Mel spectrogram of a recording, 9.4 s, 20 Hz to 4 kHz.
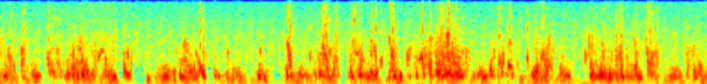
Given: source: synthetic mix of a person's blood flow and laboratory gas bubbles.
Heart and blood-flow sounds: Doppler ultrasound of blood flow; precordium
0.00-0.22 s: bubbles
0.26-0.39 s: bubbles
0.61-1.56 s: bubbles
1.60-1.86 s: bubbles
2.27-2.78 s: bubbles
2.81-2.92 s: bubbles
3.01-3.08 s: bubbles
3.41-3.54 s: bubbles
3.76-3.94 s: bubbles
4.11-4.54 s: bubbles
4.63-5.12 s: bubbles
5.15-5.33 s: bubbles
5.39-6.28 s: bubbles
6.50-6.93 s: bubbles
7.00-7.42 s: bubbles
7.75-8.80 s: bubbles
9.10-9.43 s: bubbles
From the record:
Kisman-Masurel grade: 444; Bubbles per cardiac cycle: continuous sound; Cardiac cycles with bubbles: 100%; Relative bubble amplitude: maximal (0.775 to 0.999); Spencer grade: 4 (maximum detectable bubble signal sounding continuously throughout systole and diastole of every cardiac period, and overriding the amplitude of the normal cardiac signals); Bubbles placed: only in the low amplitude regions of the cardiac cycle

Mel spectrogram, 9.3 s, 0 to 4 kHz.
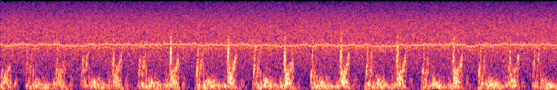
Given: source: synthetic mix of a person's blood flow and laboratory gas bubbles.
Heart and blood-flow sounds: Doppler ultrasound of blood flow; precordium
no bubbles
From the record:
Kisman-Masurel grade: 000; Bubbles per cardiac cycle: 0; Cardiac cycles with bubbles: 0%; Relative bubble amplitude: no bubbles discernible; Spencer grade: 0 (complete lack of bubble signals)

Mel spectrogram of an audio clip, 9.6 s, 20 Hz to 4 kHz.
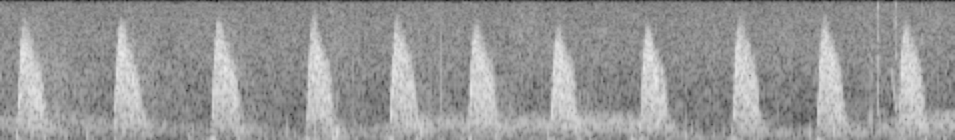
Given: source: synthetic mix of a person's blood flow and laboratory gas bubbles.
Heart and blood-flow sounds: Doppler ultrasound of blood flow; subclavian vein
8.59-9.13 s: bubbles
9.20-9.24 s: bubbles
From the record:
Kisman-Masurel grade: 211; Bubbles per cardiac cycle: several, 3 to 8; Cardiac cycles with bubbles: 1 to 10%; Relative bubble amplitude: barely perceptible (0.100 to 0.250); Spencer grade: 1 (occasional bubble signal discernible with the cardiac motion signal, with majority of cardiac periods free of bubbles); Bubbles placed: anywhere in the cardiac cycle

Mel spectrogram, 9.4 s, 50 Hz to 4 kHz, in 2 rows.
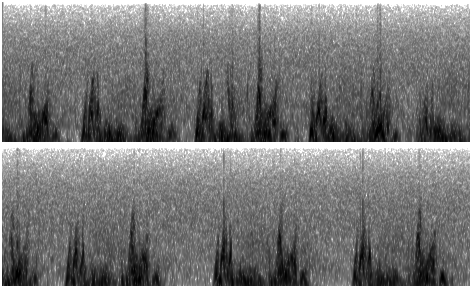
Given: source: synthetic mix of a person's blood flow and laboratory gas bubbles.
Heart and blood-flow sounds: Doppler ultrasound of blood flow; precordium
2.22-2.37 s: bubbles
From the record:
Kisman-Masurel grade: 113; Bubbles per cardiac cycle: 1 to 2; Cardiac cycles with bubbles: 1 to 10%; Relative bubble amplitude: loud (0.450 to 0.775); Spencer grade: 1 (occasional bubble signal discernible with the cardiac motion signal, with majority of cardiac periods free of bubbles); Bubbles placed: only in the low amplitude regions of the cardiac cycle

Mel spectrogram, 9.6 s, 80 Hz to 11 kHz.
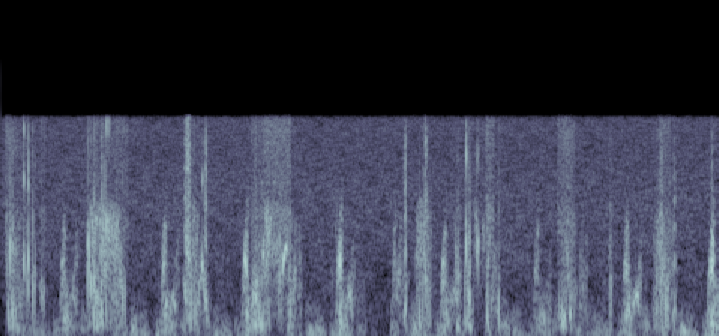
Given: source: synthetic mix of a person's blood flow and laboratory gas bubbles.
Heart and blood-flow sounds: Doppler ultrasound of blood flow; precordium
0.06-0.49 s: bubbles
0.52-0.59 s: bubbles
1.12-1.70 s: bubbles
2.42-2.80 s: bubbles
3.31-3.93 s: bubbles
5.36-5.45 s: bubbles
5.52-5.75 s: bubbles
6.04-6.68 s: bubbles
7.42-7.67 s: bubbles
8.10-8.16 s: bubbles
8.68-8.93 s: bubbles
8.96-9.02 s: bubbles
From the record:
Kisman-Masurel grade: 242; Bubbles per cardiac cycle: several, 3 to 8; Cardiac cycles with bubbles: 100%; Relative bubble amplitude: moderate (0.250 to 0.450); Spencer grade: 3 (all of the cardiac periods contain showers or single bubble signals, but not dominating or overriding the cardiac motion signals); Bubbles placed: only in the low amplitude regions of the cardiac cycle

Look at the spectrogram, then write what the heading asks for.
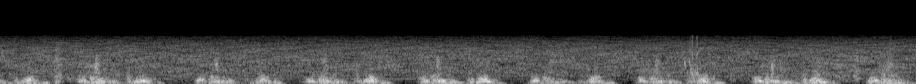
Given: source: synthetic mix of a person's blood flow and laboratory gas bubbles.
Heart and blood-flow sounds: Doppler ultrasound of blood flow; precordium
6.81-7.18 s: bubbles
7.29-7.37 s: bubbles
From the record:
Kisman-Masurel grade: 211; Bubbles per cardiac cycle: several, 3 to 8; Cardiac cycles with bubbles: 1 to 10%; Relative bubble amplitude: barely perceptible (0.100 to 0.250); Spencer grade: 1 (occasional bubble signal discernible with the cardiac motion signal, with majority of cardiac periods free of bubbles); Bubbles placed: only in the low amplitude regions of the cardiac cycle

